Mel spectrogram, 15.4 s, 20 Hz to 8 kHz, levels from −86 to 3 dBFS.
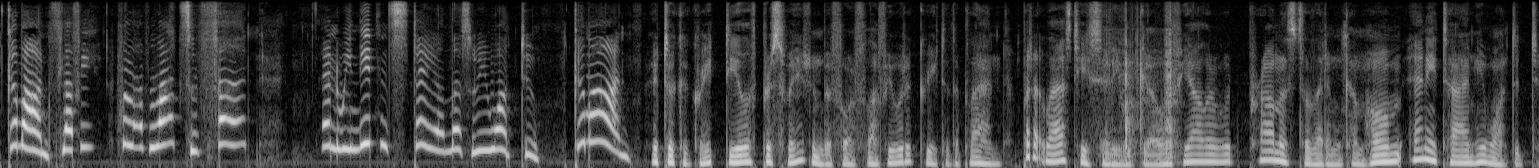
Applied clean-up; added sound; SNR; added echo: none; Crackle; 14 dB; none.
